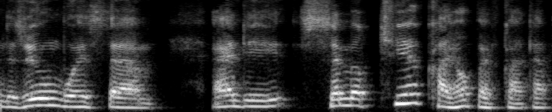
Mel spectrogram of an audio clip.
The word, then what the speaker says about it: Semotiuk: My name is Cliff and today I am in the Zoom with um Andy Simuk. I hope I've got that pronounced right. Simuk.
